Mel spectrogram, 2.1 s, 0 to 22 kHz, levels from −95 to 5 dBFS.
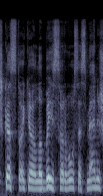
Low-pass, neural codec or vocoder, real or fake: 14.4 kHz; vocoder, 44.1 kHz, 128 mel bands every 256 samples, BigVGAN v2; fake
